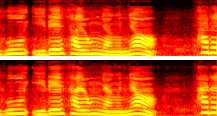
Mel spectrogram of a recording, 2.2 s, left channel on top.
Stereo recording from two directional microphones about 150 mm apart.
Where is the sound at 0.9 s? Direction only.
25° right (ahead or behind).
